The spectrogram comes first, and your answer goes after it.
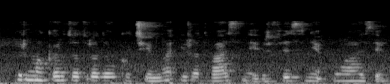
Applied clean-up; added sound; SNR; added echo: none; Bird vocalization, bird call, bird song; 13 dB; none.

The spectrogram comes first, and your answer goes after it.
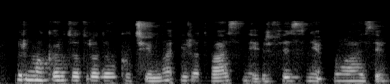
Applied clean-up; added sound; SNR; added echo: neural mask model RNNoise.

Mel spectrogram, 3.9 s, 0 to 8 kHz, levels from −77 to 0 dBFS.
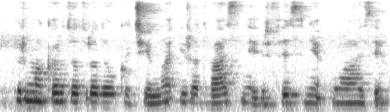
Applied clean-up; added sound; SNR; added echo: none; none; none; none.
